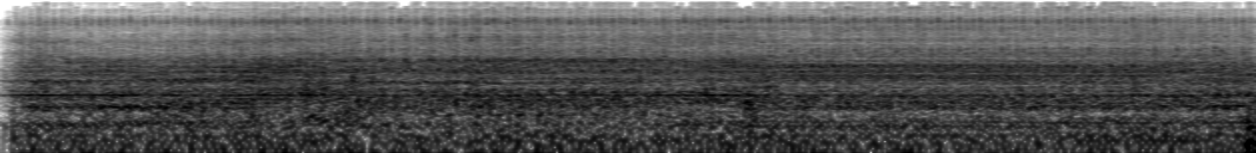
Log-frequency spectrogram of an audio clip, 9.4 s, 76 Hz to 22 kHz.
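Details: 1.2 12V three-cylinder VW-group engine, code 16686 P0302: rough, lumpy idle with uneven exhaust stumble; cylinder 2 misfire persisting after new plugs and coil; compression ~10 bar on cylinders 1-2 vs ~14 on 3; exhaust valves suspected.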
